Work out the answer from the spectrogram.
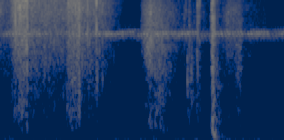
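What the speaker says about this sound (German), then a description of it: "Man hört so Schritte neben sich und man hört Schritte verzögert" Ghost footsteps in the survival game No One Survived: several soft, evenly spaced steps shuffle nearby at a low level, ending in one heavier, closer thud.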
